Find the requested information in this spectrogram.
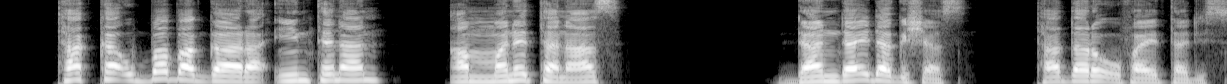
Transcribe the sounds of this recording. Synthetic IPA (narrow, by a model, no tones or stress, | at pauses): t̪ɐkːɐʊbːɐbɐɡːaːɾɐʔɪnt̪ːɛnɐn | ɐmːɐnɛt̪ːɐnaːs | d̪ɐnd̪ɐjɪd̪ɐɡɪʃːɐs | t̪ɐd̪ɐɾɔʊfɐjɛt̪ːɐd̪ɪs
